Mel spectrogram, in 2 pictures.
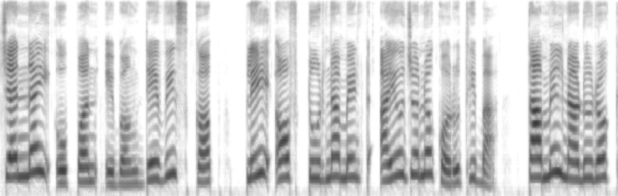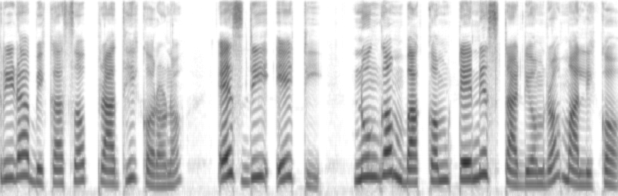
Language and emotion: Odia, neutral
